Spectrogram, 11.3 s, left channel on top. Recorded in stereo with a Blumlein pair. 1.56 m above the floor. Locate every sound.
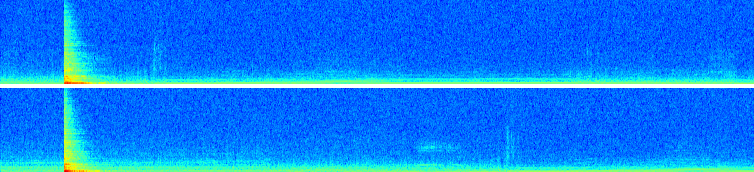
1.0 s a snare drum: 15° right, 1.9 m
